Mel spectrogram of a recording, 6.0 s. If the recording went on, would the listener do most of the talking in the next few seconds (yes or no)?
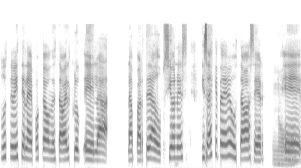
no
